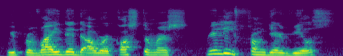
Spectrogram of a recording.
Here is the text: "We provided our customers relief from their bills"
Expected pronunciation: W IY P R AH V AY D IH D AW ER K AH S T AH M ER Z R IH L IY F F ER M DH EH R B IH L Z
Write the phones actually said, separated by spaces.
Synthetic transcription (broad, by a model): W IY P R AH V AY D IH D AW ER K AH S T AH M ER S R IH L IY F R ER M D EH R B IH L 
